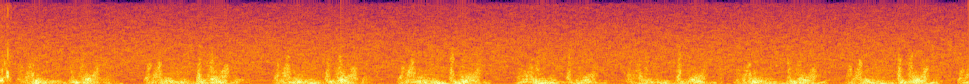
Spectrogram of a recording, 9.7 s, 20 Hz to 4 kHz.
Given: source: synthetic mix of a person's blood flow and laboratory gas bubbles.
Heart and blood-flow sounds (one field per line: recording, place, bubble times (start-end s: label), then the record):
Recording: Doppler ultrasound of blood flow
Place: precordium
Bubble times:
0.00-0.12 s: bubbles
From the record:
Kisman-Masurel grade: 213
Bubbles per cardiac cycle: several, 3 to 8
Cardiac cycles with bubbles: 1 to 10%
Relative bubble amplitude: loud (0.450 to 0.775)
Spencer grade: 1 (occasional bubble signal discernible with the cardiac motion signal, with majority of cardiac periods free of bubbles)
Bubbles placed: only in the low amplitude regions of the cardiac cycle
